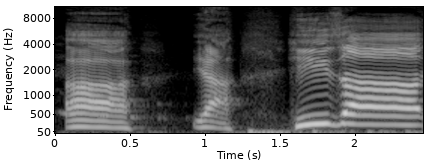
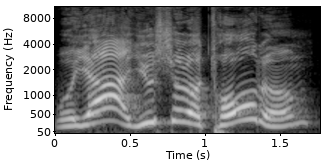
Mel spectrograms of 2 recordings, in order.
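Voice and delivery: loud, drawn-out Wisconsin drawl; mock Wisconsin accent; 4 semitones higher, 9 dB louder, slower than usual. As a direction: parody how Wisconsin locals talk. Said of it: "Why do they talk like that?".

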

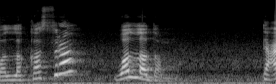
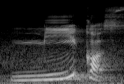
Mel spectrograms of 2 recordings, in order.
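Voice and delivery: slow drawn-out word; much slower than usual. Shown as a demonstration. Teacher stretches ميكس slowly for the children. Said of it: "الشكل اللي بعده".

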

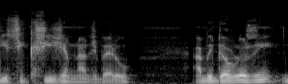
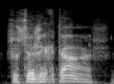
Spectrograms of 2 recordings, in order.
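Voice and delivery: loud, raised, irritated question; grumpy exclamation; 6 semitones higher, 7 dB louder than usual. A narrator's reading. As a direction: call it out crossly, pitched up. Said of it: "zvolal mrzutě hromotluk". (mrzuté zvolání)

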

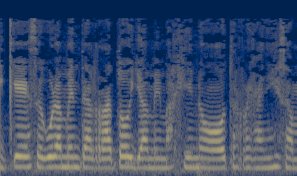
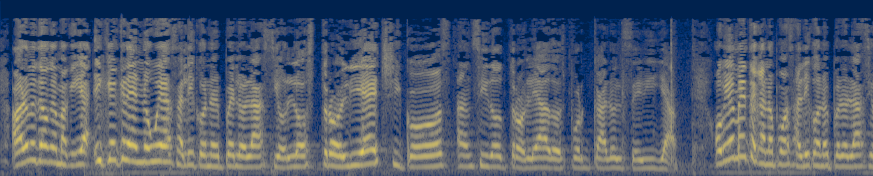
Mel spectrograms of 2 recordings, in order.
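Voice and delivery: excited reveal; 7 dB louder than usual. Real, not acted. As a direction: tease the fans with a big reveal. Excited reveal, trolling fans. (anuncio emocionado y fuerte)

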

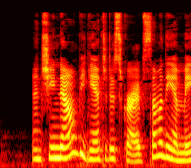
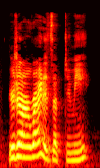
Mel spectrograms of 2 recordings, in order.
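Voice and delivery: louder, higher bellow; 5 semitones higher, 6 dB louder than usual. Acted. Headmistress asserting power over Miss Honey, bellow. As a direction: bellow it in triumph. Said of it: "Miss Trunchbull bellowed".

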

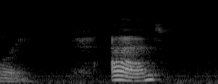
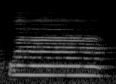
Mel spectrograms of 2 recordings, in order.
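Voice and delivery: put-on high-pitched baby bear wail; play-cry in a tiny high voice; pretend cry. A narrator's reading. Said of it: "Everybody cried".

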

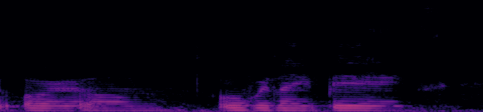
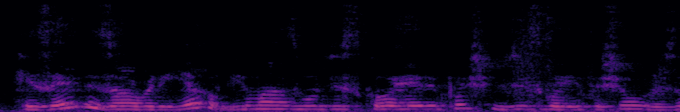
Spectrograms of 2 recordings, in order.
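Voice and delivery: higher, singsong staff voice; mock insistence, pitched up; imitating insistent staff; 5 semitones higher than usual. Staff telling mother the head is out, insistent. Retelling staff urging her on.

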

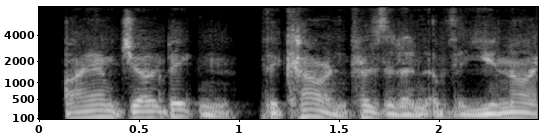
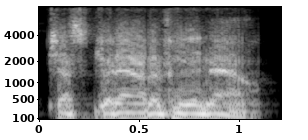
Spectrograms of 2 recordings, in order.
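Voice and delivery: loud, angry order to leave; angry dismissal; 8 dB louder than usual. Acted. Biden orders the intruder out of his mouth, angry. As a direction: throw them out at full volume.

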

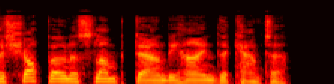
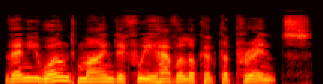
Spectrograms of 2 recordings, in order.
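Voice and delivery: ordinary delivery, nothing marked

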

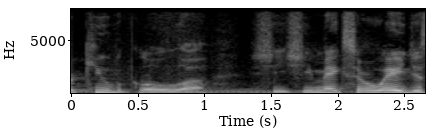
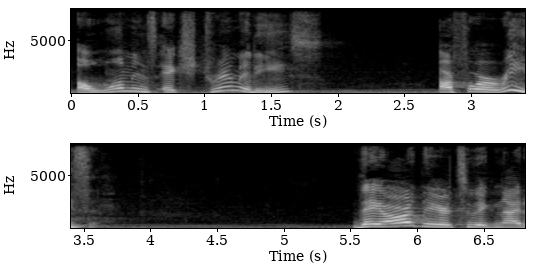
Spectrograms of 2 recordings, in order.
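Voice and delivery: higher, louder preaching to the crowd; fiery preaching; 5 semitones higher, 4 dB louder than usual. Acted. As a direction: preach it hard, pushing each line up. Preaching at full force, raised voice.

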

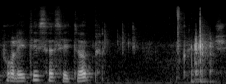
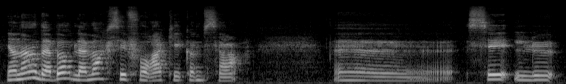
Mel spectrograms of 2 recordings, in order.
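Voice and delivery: ordinary delivery

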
